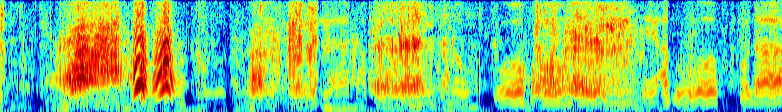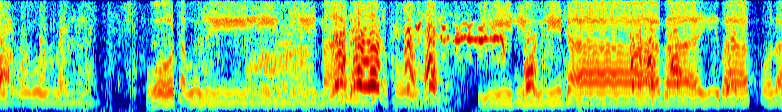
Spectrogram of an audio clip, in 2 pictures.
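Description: Hunting dogs bark and yelp repeatedly in excited, irregular bursts during a wild pig hunt in Hawaii, with whining tones mixed in; the sounds are fairly loud, with stretches of overlapping vocalizations throughout.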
